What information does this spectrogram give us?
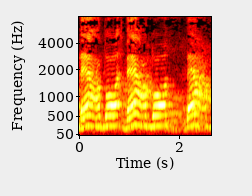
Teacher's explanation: ما تقطعيش صوت العين، لا العين طويلة فيها توسط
